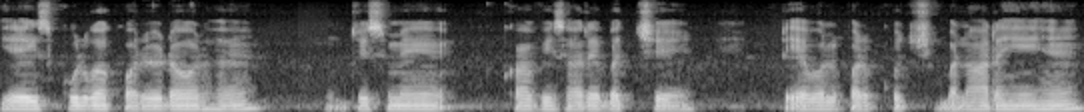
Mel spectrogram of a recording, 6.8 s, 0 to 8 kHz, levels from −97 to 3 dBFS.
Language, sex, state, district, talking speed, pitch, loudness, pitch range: Hindi, male, Uttar Pradesh, Budaun, 135 wpm, 95 Hz, -18 LUFS, 95-110 Hz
